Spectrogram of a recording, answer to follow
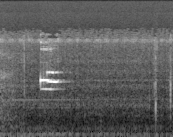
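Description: Near silence: room tone, with one short, faint beep about half a second in.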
